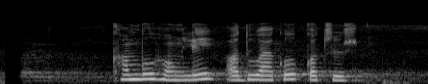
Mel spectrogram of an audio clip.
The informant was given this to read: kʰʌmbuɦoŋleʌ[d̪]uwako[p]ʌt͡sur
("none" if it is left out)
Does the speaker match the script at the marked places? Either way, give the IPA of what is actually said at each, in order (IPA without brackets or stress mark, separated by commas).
d̪, k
